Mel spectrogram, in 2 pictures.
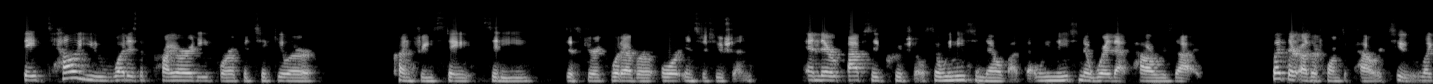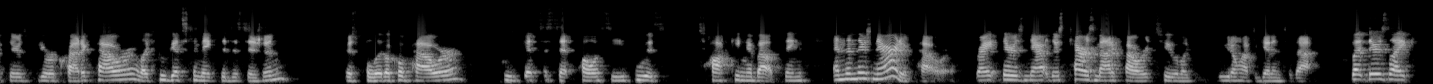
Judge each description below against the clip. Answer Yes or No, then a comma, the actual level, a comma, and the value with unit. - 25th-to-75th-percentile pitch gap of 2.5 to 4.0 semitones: Yes, average, 2.9 semitones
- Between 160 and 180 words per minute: No, average, 190 wpm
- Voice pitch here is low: No, medium, 180 Hz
